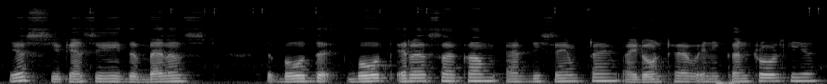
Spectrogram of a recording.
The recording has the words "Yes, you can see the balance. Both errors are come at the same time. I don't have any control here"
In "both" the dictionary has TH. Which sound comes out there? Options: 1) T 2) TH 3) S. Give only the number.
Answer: 1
